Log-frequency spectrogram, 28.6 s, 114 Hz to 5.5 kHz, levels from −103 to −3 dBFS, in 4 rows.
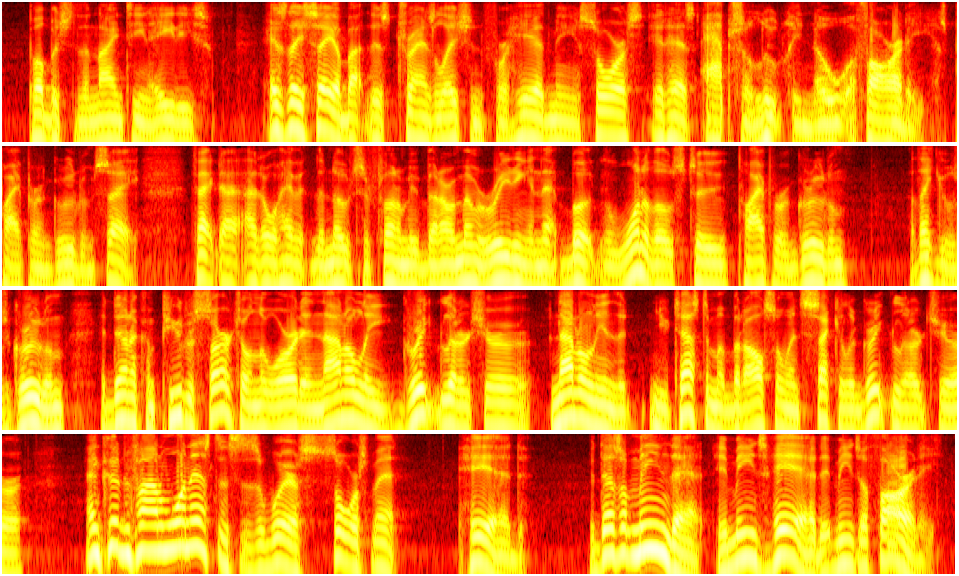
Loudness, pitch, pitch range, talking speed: -19 LUFS, 115 Hz, 100-135 Hz, 215 wpm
